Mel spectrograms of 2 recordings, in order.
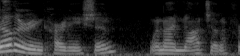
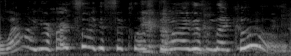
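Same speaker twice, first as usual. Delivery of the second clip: high, bright mock excitement, much higher and louder; excited gush; 14 semitones higher, 8 dB louder than usual. Teacher imitating people who recognize a shared heart song, gushing much higher. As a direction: gush like meeting a long-lost friend.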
